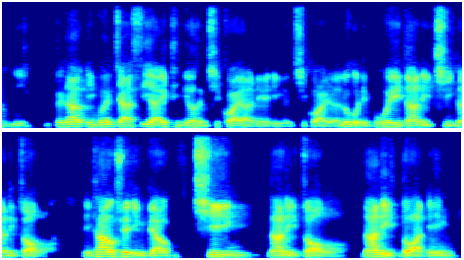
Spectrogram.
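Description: A man's voice: medium pitch, a bit bright. A man teaching an English lesson in a playful way, switching between languages and repeating words for learners to copy.

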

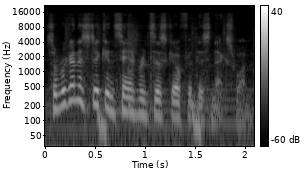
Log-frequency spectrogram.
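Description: A man's voice: a little high, wildly swooping pitch, fast, soft background music. A man hosting and narrating a sports video from a script. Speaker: video host and baseball fan narrator.

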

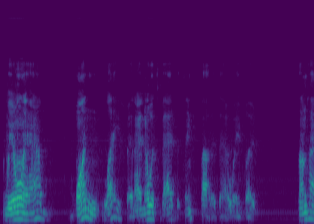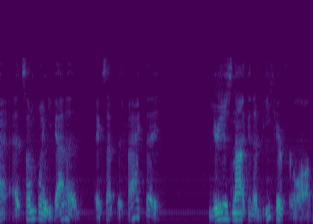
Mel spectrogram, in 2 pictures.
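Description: A man talking earnestly to viewers from home in a halting, reflective vlog monologue, often restarting his sentences. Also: lowish voice, expressive, darkish tone, a little hiss or hum. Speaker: video creator. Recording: dull lo-fi recording.

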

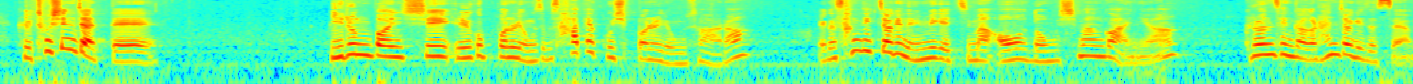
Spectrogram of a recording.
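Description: A woman's voice: a little high, darkish tone. A middle-aged woman professor giving a televised coaching lecture in a studio, acting out little dialogues in changing voices. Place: studio with a live audience.

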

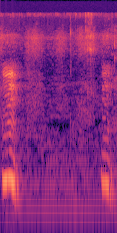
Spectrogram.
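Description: A woman hosting a mukbang eating show, chatting casually with slow words and contented hums between bites, at home. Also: narrow, tinny audio. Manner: slow, relaxed, murmurs and hums while eating. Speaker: mukbang host. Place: home, indoors. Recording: echoey room with faint hum.

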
